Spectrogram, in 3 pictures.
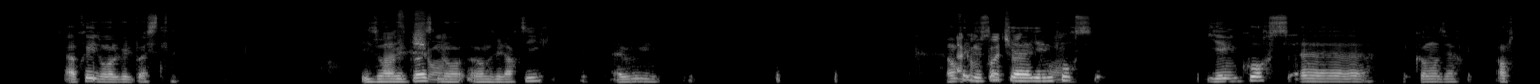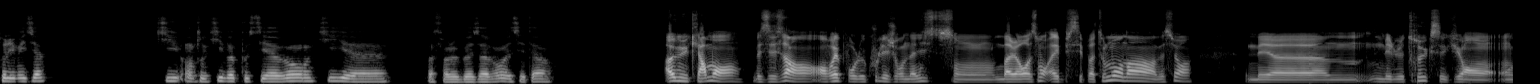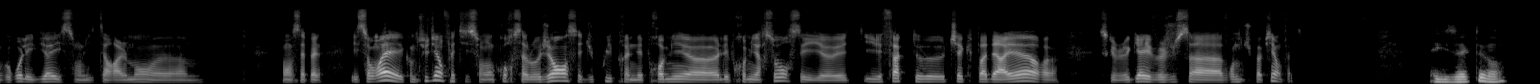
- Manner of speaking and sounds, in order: tapping; chuckle
- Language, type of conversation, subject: French, unstructured, Comment la technologie peut-elle aider à combattre les fausses informations ?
